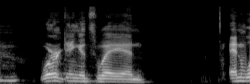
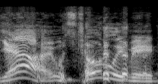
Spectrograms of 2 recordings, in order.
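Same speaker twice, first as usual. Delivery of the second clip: higher, louder gleeful yes; gleeful admission; 7 semitones higher, 8 dB louder than usual. Retold or imitated. Daughter telling her mom she caused the win, gleeful. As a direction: own it with glee. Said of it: "I was like".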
